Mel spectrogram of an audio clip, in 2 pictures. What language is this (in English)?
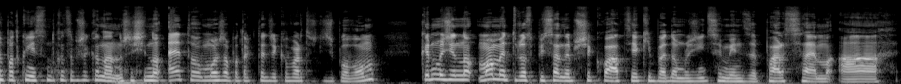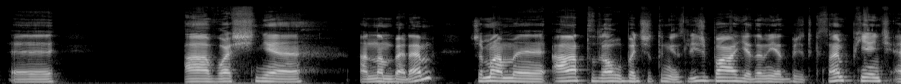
Polish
